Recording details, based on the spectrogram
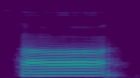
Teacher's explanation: ثا جو ہے اس میں سیٹی بھی نہ ہو اور بالکل اس میں جو ہے وہ آواز اور ہوا بند بھی نہ ہو جائے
